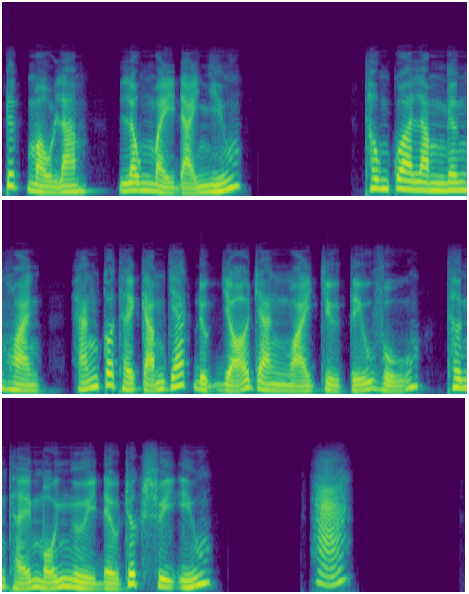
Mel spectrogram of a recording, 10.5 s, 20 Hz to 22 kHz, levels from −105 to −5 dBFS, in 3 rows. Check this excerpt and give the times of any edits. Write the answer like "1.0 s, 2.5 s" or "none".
9.1 s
